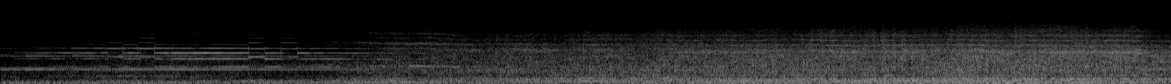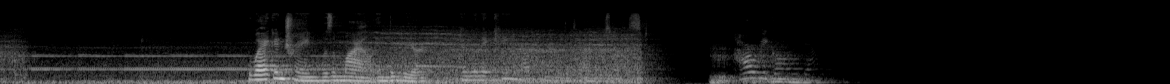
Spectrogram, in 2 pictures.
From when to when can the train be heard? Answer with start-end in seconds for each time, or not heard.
0.0-18.1.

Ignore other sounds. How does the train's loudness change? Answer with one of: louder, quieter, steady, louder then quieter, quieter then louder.
louder.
